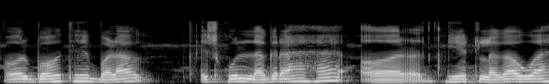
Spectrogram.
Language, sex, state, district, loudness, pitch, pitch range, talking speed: Hindi, male, Jharkhand, Palamu, -15 LUFS, 130 Hz, 120-140 Hz, 140 wpm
